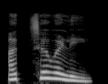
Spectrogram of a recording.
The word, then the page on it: ಅಚ್ಚವಳಿ: Kannada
